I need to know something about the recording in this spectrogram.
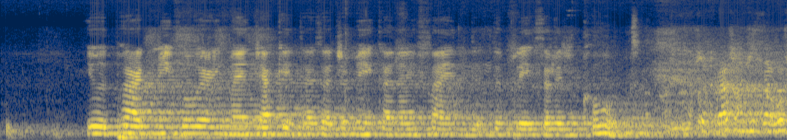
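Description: A mixed choir sings together.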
